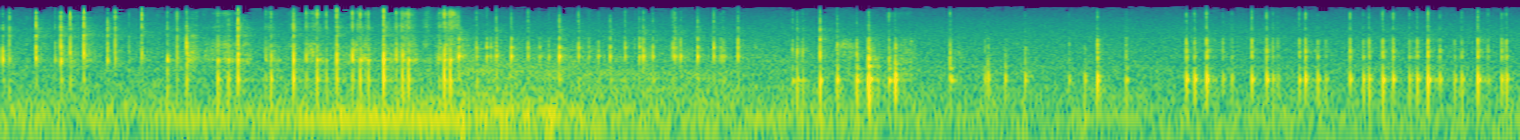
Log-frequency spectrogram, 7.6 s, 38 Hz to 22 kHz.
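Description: Long fingernails scratch and tap a small plastic lotion bottle on its body and cap. The result is a quick, irregular run of dry, bright clicks and scratchy rustles, some ringing with a short hollow plastic tone near 600 Hz. A faint low rumble sits underneath in the first half.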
